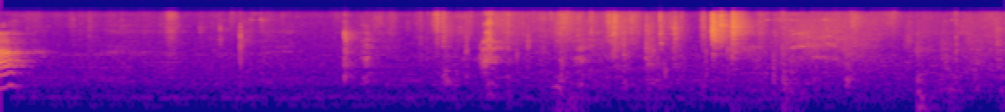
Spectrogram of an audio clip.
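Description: A puppy scrabbles and tugs at a soft toy.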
